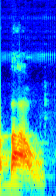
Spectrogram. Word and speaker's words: baú: Mas está acentuado, é claro, está acentuado, que reforça mais essa tonicidade da palavra baú. Baú não é monossílaba. Baú não é um ditongo. Baú é um hiato.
